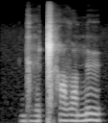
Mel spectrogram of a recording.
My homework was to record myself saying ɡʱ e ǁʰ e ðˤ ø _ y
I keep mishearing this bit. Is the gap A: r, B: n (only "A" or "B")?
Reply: B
